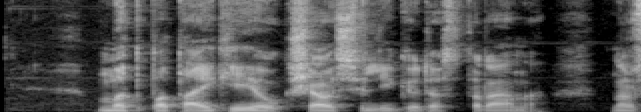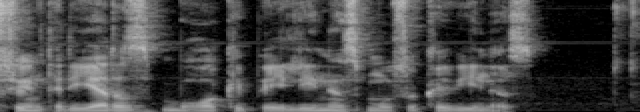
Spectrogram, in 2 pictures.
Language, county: Lithuanian, Vilnius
